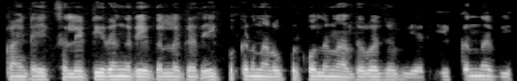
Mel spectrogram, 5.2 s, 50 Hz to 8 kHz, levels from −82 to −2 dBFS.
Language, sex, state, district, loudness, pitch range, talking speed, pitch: Rajasthani, male, Rajasthan, Nagaur, -18 LUFS, 110-120 Hz, 160 wpm, 115 Hz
